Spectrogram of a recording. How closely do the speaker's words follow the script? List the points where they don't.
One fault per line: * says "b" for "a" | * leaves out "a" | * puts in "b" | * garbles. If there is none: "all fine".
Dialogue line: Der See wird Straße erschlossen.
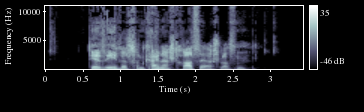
* puts in "von keiner"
